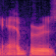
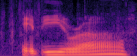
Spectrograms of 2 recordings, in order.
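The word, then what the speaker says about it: Ebirah: But I've heard that Ebra's name technically is pronounced Ebira. I think that's how it's supposed to be pronounced.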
